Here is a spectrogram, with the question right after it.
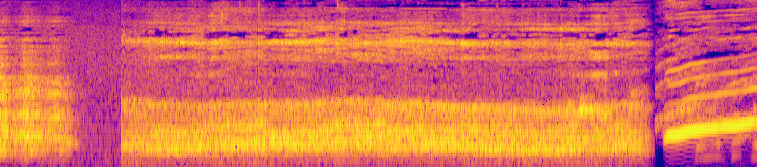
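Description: Monkey calls: a harmonic cry, a long rough droning grunt, then a sharp upward-sweeping squeal.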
